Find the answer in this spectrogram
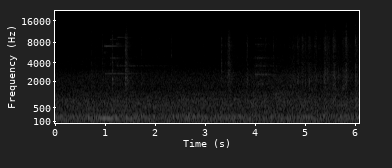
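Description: Scissors cutting through folded paper: a few faint, irregularly spaced snips.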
